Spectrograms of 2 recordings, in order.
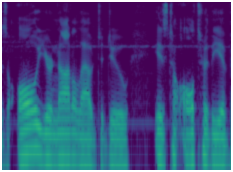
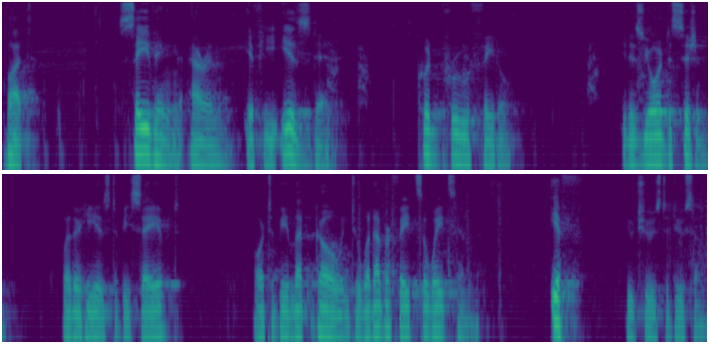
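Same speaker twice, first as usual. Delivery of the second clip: very quiet, softly spoken hushed voice; 4 dB quieter than usual. A game master voices an oracle speaking so only one player hears, very quiet. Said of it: "And it says very quietly".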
